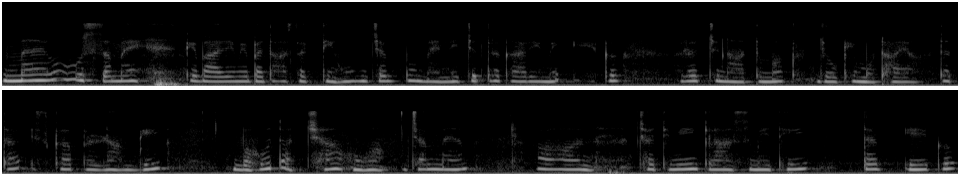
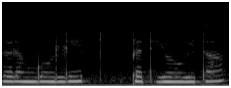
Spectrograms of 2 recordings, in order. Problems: low volume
